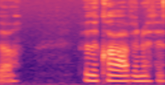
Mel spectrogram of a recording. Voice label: "claf", Welsh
